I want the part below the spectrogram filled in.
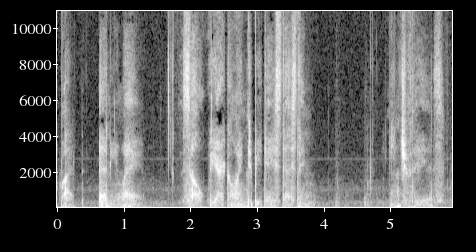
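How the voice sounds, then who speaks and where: An ASMR host chatting casually to viewers in a soft, unhurried whisper with drawn-out phrases. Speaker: host of an ASMR video channel.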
